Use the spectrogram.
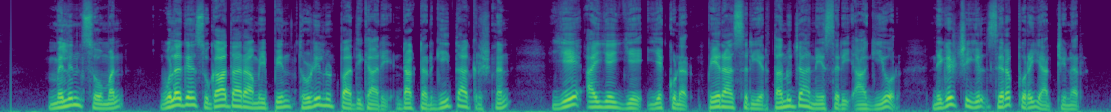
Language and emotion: Tamil, neutral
